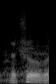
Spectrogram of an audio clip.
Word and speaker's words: La Trobe: Do I pronounce it right? La Trobe. La Trobe, okay.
